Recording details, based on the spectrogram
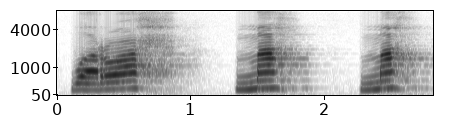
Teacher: گول تا پر جب بھی وقف کریں گے تو گول تا کو ہائے ساکینہ بنا دیں گے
